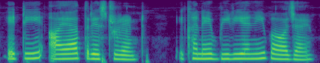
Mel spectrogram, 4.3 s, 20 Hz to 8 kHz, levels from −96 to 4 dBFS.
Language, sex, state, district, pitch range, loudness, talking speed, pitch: Bengali, female, West Bengal, Cooch Behar, 215-235 Hz, -16 LUFS, 100 wpm, 230 Hz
